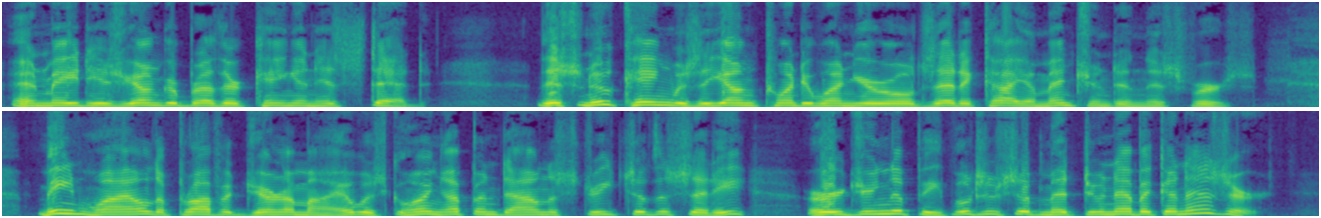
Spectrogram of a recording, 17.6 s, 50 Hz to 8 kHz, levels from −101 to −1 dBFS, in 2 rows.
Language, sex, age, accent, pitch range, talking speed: English, male, 60-79, American, 170-200 Hz, 145 wpm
